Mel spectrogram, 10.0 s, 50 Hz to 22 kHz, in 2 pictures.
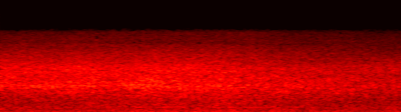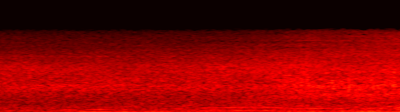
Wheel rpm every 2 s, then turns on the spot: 0, 0, 0, 0, 0.
none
